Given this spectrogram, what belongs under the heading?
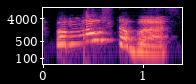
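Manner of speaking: ordinary talk, nothing marked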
